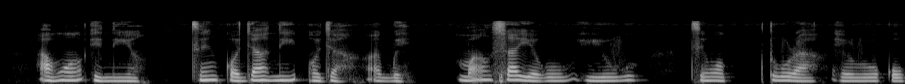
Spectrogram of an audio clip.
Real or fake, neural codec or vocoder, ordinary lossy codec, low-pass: real; none; none; none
